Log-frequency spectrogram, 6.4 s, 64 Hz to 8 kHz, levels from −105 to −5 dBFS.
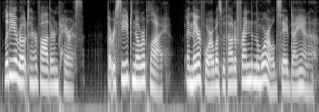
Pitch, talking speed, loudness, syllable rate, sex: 210 Hz, 205 wpm, -15 LUFS, 6.2 syllables/s, female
